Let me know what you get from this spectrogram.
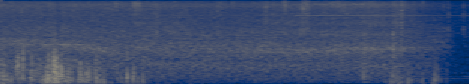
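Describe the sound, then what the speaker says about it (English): Blustery wind on a cold New York City night during a snowstorm, roaring as steady broadband noise with louder gusts near the start and again toward the end. "It's cold and windy."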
